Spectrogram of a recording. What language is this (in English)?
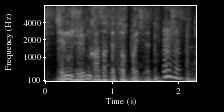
Kazakh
